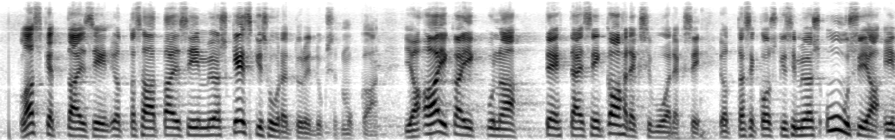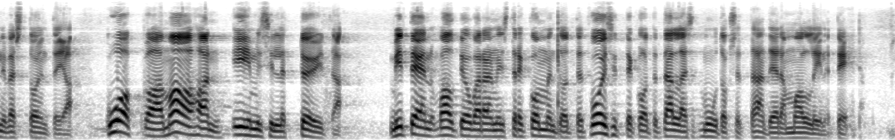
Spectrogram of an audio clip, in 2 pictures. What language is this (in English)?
Finnish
